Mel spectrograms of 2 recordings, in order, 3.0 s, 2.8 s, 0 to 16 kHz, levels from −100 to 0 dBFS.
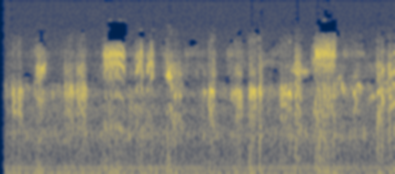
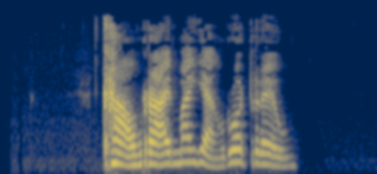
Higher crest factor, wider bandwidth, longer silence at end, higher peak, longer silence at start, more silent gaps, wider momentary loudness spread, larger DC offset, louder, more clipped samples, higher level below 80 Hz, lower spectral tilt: second, 14 dB vs 20 dB; first, 16 kHz vs 11.5 kHz; second, 0 s vs 0.7 s; about the same, 0 dBFS vs 0 dBFS; second, 0.05 s vs 0.75 s; neither; second, 7 LU vs 11 LU; first, 0.3% vs under 0.1%; first, -12 LUFS vs -18 LUFS; neither; first, -42 dBFS vs -72 dBFS; second, 1 dB/octave vs -3 dB/octave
